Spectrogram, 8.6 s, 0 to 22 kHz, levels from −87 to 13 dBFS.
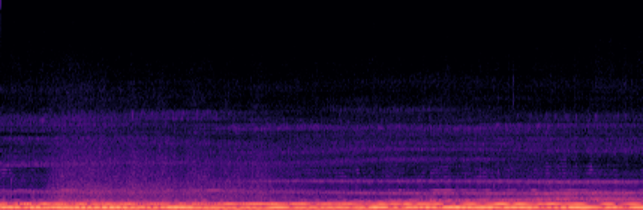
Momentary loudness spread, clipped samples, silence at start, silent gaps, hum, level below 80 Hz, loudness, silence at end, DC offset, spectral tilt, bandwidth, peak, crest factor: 5 LU; under 0.1%; 0 s; none; none; -30 dBFS; -13 LUFS; 0 s; under 0.1%; -10 dB/octave; 3.3 kHz; -2 dBFS; 10 dB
